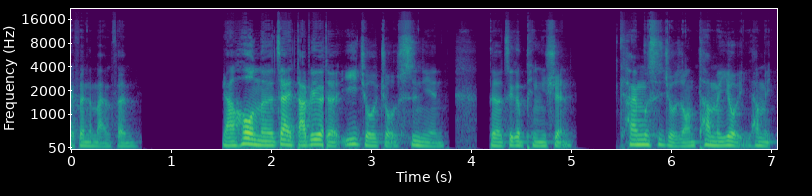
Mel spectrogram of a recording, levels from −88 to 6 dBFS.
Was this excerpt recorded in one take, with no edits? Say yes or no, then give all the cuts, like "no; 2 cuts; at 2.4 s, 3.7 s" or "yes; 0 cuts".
no; 1 cut; at 2.5 s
